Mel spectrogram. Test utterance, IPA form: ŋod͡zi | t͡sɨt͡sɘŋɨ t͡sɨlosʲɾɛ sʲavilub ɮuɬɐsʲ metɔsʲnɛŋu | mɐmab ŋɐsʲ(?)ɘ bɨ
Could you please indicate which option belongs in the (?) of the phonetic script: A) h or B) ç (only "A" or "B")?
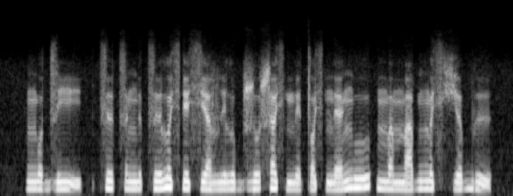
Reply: B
